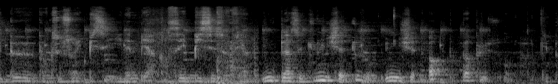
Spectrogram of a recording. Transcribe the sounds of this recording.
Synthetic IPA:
ipøpuʁkə̥səswaepi̥sḛilɛmbjɛ̃kɑ̃sɛepisesɔfja̰ynpasɛt̪ynliʃɛt̪ːuʒṵːʁynːiʃɛt̪ɔkpaply̰so̰ | kip

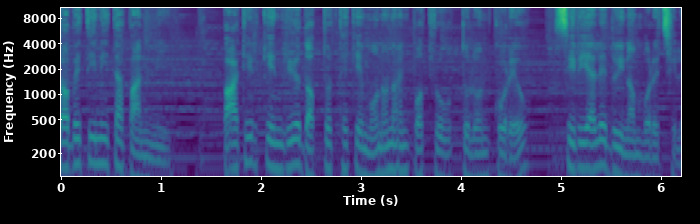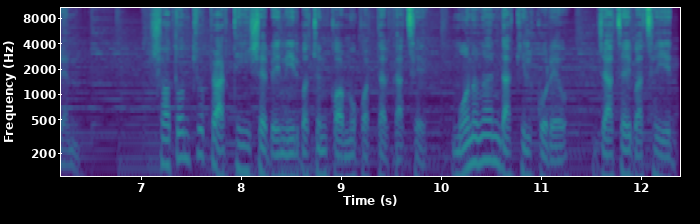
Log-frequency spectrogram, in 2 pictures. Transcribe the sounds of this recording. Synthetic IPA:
t̪ɔbet̪init̪apanːḭ | paɾʈiɾkend̪ɾiod̪ɔp̚t̪oɾt̪ʰekemononɔjonpɔt̪ːɾout̪ːolonkoɾeo | siɾialed̪ujnɔmboɾet͡ɕʰilḛn | ʃɔt̪ont̪ɾopɾaɾt̪ʰiɦiʃebeniɾbat͡ɕonkɔɾmokoɾt̪aɾkat͡ɕʰḛ | mononɔjond̪akʰilkoɾeo | d͡ʑat͡ɕajbat͡ɕʰaje

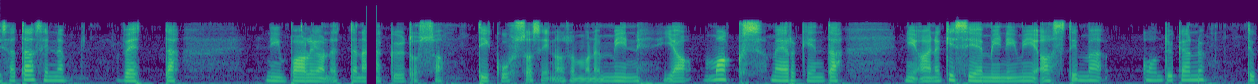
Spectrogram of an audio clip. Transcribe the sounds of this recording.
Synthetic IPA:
isæt̪æːnsinːe | ʋet̪ːæ | niːmpɑljonḛt̪ːænækyːt̪uosːɑt̪ikusːɑ̰sḭːno̰nsemːo̰nḛmminjɑmɑksmerkint̪æ | niːʔʔɑinɑkissiːhemminimiːʔɑst̪immæ | ʔoːnt̪ykænːyt̪y

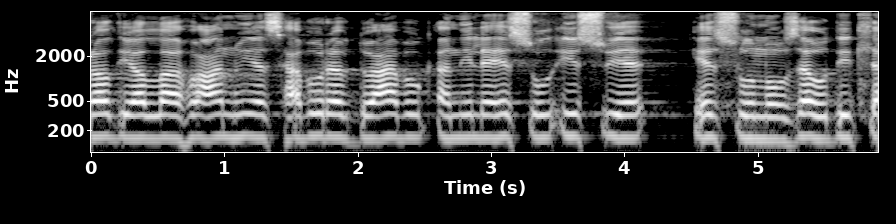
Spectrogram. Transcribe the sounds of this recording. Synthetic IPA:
ɾɑd̪ijalˠːaːɦuʕanhujashabuɾɛb̚d̪uʕabukʼanilɛhɛsulisujɛ | hɛsulmɔʁzaud̪it̪ʰɬa

